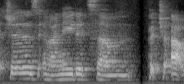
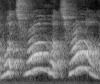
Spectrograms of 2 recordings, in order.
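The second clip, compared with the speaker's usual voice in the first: higher, louder alarmed asking; worried husband; 14 semitones higher, 4 dB louder, slower than usual. Retold or imitated. Husband asking his crying wife, mock alarmed concern. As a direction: imitate a startled husband checking on her. Husband reacts to her tears.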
